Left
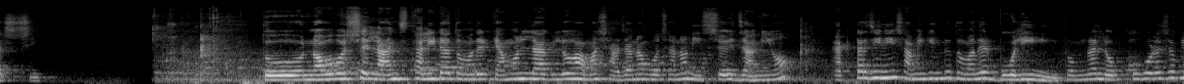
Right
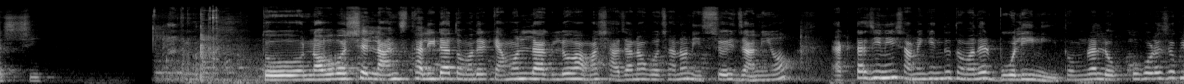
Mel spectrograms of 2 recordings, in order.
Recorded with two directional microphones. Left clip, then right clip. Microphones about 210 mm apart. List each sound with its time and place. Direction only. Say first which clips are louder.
0.0 s speech: right 3 dB; 15° right (ahead or behind)
2.6 s a woman's voice: right 3 dB; 10° left (ahead or behind)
